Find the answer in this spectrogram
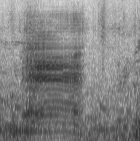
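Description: A sheep bleating once, a wavering call of about a second, over background voices.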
